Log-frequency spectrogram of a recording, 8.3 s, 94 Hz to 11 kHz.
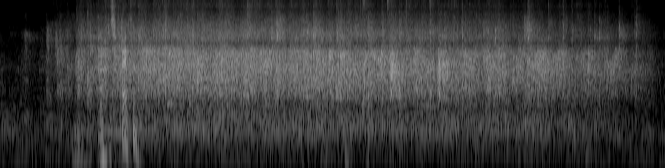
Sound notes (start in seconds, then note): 0.5 audience applauding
